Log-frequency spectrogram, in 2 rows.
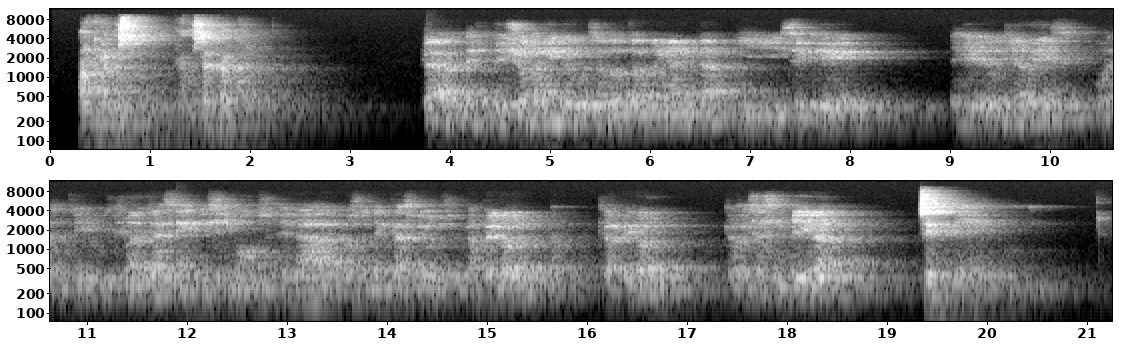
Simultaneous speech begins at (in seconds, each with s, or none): none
